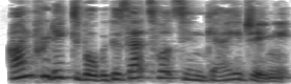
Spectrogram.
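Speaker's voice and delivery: usual speaking voice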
